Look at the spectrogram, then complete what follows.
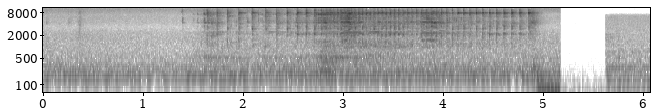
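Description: Ebikeling 1200 W direct-drive hub motor spinning the wheel under power on its first test, with a rapid ratcheting click from the freewheel. It starts about a second and a half in, grows louder, and cuts off near the end.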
